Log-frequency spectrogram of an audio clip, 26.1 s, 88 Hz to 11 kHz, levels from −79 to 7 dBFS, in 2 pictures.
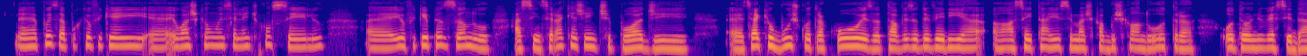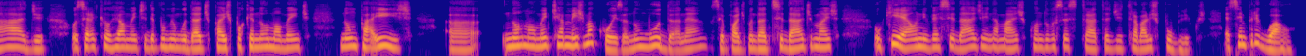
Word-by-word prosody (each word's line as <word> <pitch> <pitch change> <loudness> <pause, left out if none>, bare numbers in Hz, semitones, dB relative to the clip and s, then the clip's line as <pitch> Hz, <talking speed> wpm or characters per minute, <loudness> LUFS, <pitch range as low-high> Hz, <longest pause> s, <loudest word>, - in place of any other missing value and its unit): É, 210 -1 -1
pois 250 +3 -2
é, 210 - +4
porque 210 +3 -5
eu - - -3
fiquei 215 0 0
eh, 190 0 -4
eu 205 - -1
acho 215 0 -1
que 225 - -5
é - - -3
excelente 215 0 -5
conselho. 200 -3 -3 0.4
Eh, 180 0 -2
eu 210 +1 +1
fiquei 220 +2 +1
pensando, 215 -6 -1 0.2
assim, 170 +2 0
será 190 +5 -2
que 220 - -13
a - - +1
gente 205 -3 -2
pode, 170 -1 -1 0.4
eh 160 - 0
será 210 +6 +4
que 210 - -2
eu 220 - +8
busco 210 +2 -1
outra 180 -2 -1
coisa? 195 -1 +3
Talvez 180 +2 -1
eu 190 - 0
deveria 190 -1 +1
aceitar 185 +2 -2
esse 190 0 -2
mas 180 -1 -1
ficar 180 - -4
buscando 175 0 -3
outra 175 -3 -2 0.2
outra 185 -1 +1
universidade? 180 -1 0 0.2
Ou - - 0
será 195 +1 +3
que - - -14
eu 200 - +5
realmente 190 0 +1
devo 190 +1 -1
me 195 - +2
mudar 180 -2 +4
de 170 +2 -6
país? 180 -1 +4
Porque 200 0 +1
normalmente 190 -2 +1 0.3
num 205 +1 +3
país, 200 -1 +3 0.4
ah, 155 0 -2 0.2
normalmente 215 +1 +3
é - - +6
a - - +2
mesma 230 +5 +3
coisa, 150 - +2
não 185 +5 0
muda, 200 -8 +2
né. 175 +6 -3
Você 180 -2 -3
pode 160 -2 +1
mudar 170 -1 +3
de 165 - -6
cidade 185 +1 +2
mas, 195 0 0 0.3
o - - +1
que 235 +6 +6
é - - +8
a - - +2
universidade 195 0 0
ainda 190 -2 -1
mais 180 0 -1
quando 190 -2 -5
você 195 +1 -2
se - - -8
trata 170 0 -2
de 170 0 -7
trabalhos 170 0 -1
públicos? 150 -6 -6 0.2
É 195 - -3
sempre 245 +7 +1
igual. 160 - +4
190 Hz, 200 wpm, -23 LUFS, 175-205 Hz, 0.4 s, eu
